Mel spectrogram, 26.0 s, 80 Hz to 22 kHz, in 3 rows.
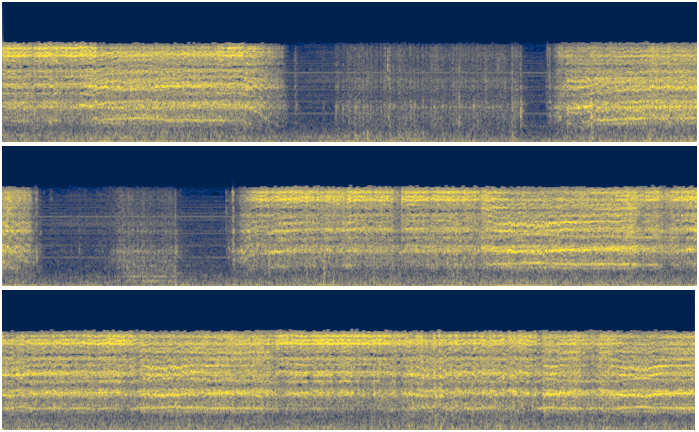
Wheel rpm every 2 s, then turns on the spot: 160, 100, 10, 60, 70, 20, 150, 160, 160, 160, 160, 160, 160.
4-6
